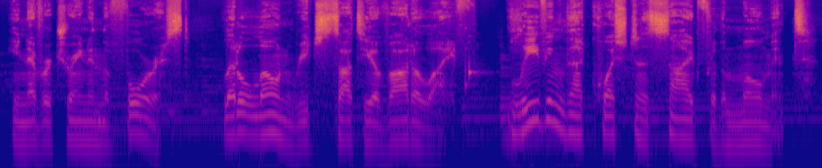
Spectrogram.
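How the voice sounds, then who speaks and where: An actor playing a serious, measured young male scholar in an anime video game. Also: on the low side, lively intonation, a little mellow, soft background music, lightly acted. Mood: grave, explaining.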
